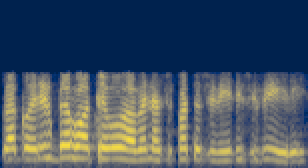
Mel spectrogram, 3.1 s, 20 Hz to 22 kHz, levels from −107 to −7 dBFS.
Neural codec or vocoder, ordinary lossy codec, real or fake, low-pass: codec, 16 kHz, 16 kbps, FunCodec, trained on Chinese and English, 50 frames a second; none; fake; 3.6 kHz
